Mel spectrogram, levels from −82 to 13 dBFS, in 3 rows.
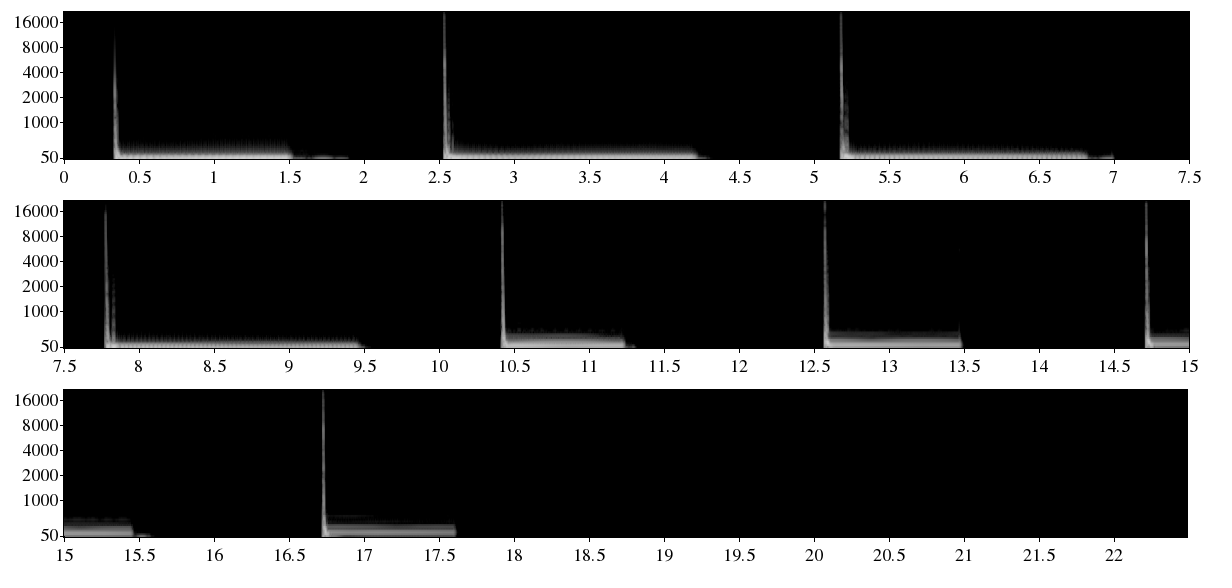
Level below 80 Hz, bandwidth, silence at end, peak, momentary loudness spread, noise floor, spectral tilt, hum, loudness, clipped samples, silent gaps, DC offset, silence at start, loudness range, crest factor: -22 dBFS; 6.2 kHz; 4.9 s; -6 dBFS; 16 LU; -38 dBFS; -8 dB/octave; none; -22 LUFS; under 0.1%; 1.92-2.53 s, 4.32-5.17 s, 7.00-7.77 s, 9.55-10.42 s, 11.31-12.57 s, 13.50-14.71 s, 15.60-16.72 s; 0.2%; 0.35 s; 14 LU; 16 dB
